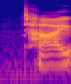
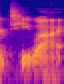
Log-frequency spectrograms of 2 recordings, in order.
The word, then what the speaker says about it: Ty: I think I do have to find out if it's Ty or TY. I'll be right back. All right, guys, it's official. It's pronounced Ty, like short for Tyler.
